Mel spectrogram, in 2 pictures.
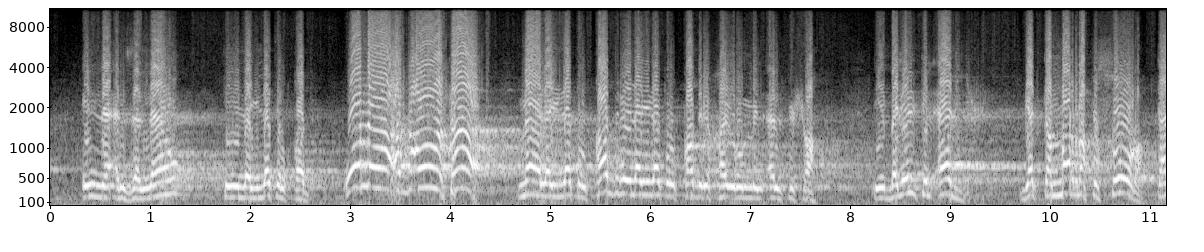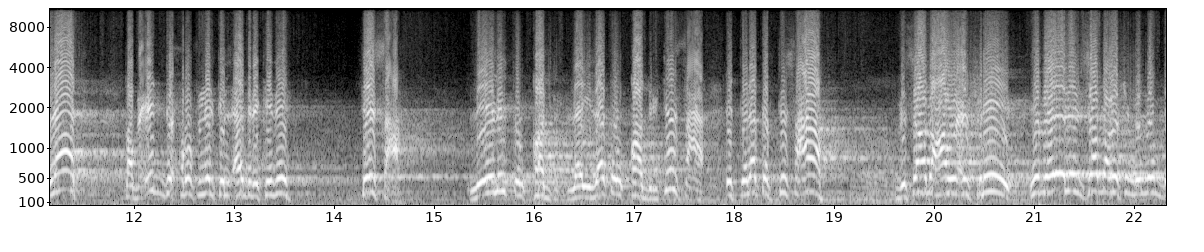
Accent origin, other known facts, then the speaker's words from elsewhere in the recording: Egypt; إحنا كلنا كده كمصريين ويمكن كعرب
